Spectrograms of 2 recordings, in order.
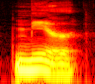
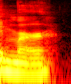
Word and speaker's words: Myr: set scared me because apparently I butcher the m i butcher the word mirr I say myrr I butcher the word mirr every time it I utter it and unfortunately there are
